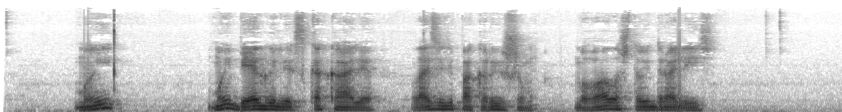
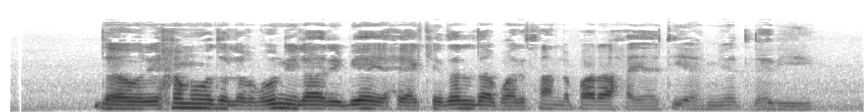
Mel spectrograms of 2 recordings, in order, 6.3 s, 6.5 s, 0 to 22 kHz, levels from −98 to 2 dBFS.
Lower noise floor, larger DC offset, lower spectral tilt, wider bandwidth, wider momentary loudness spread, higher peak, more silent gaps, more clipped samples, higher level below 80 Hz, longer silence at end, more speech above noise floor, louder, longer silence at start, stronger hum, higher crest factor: second, -52 dBFS vs -56 dBFS; neither; first, -7.5 dB/octave vs -6 dB/octave; first, 15 kHz vs 10 kHz; about the same, 14 LU vs 16 LU; first, -2 dBFS vs -8 dBFS; neither; neither; first, -40 dBFS vs -64 dBFS; first, 1 s vs 0.4 s; first, 35 dB vs 30 dB; first, -19 LUFS vs -25 LUFS; second, 0.55 s vs 0.7 s; neither; about the same, 16 dB vs 18 dB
